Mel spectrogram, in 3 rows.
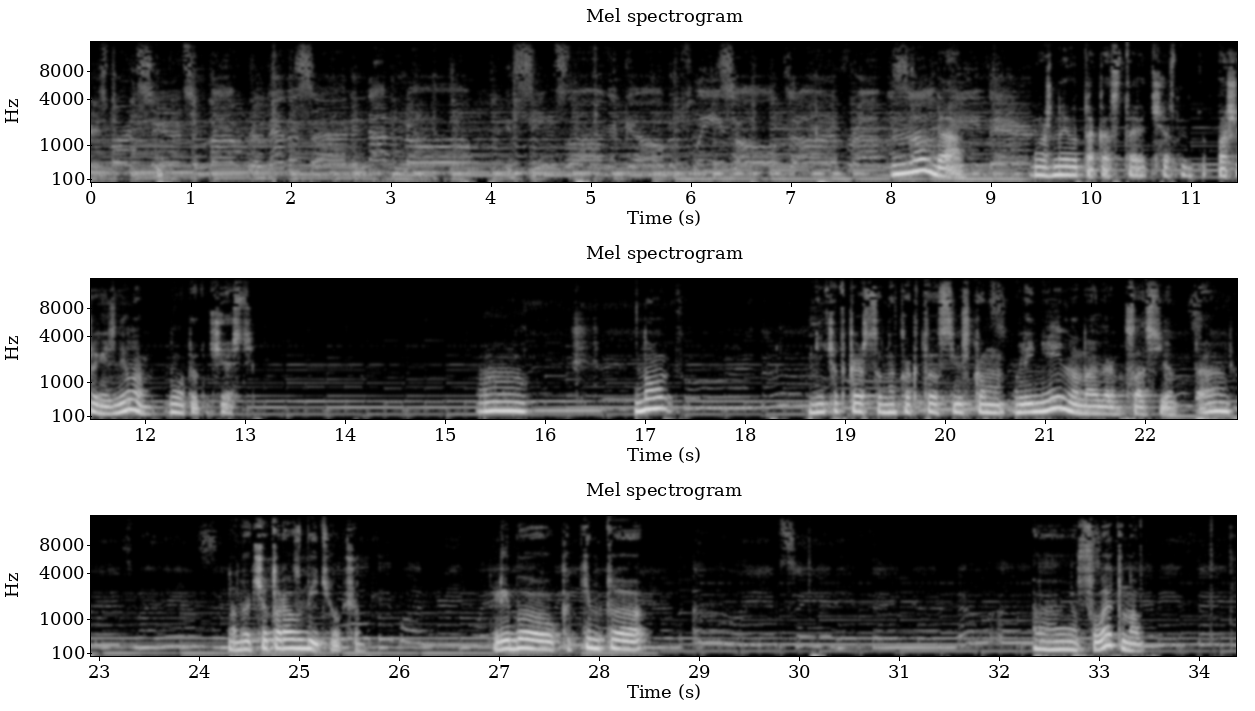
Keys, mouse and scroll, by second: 2.8-7.8 drag, 9.6-14.6 drag, 14.9-19.9 drag, 22.2-24.0 drag, 24.0 a, 25.4-27.1 drag, 27.1 s, 28.9-34.1 drag, 34.3 ctrl+click.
